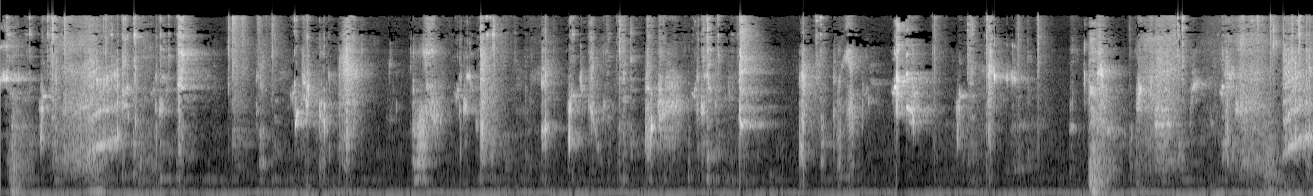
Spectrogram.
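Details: Talking pet budgerigar on top of its beloved cage, keeping up a long, broken stream of chattering bursts: scratchy warbles, clicks and squawky notes separated by short pauses, indoors with no other clear sounds.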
